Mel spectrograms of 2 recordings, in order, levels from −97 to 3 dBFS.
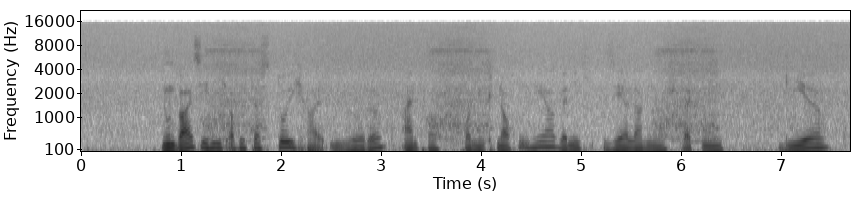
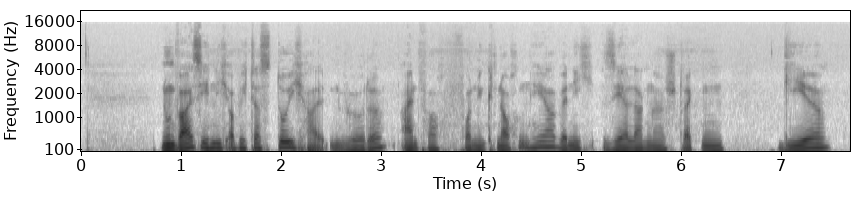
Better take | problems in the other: second | hiss; loud; throughout; 7 dB below the speech; faint in the second

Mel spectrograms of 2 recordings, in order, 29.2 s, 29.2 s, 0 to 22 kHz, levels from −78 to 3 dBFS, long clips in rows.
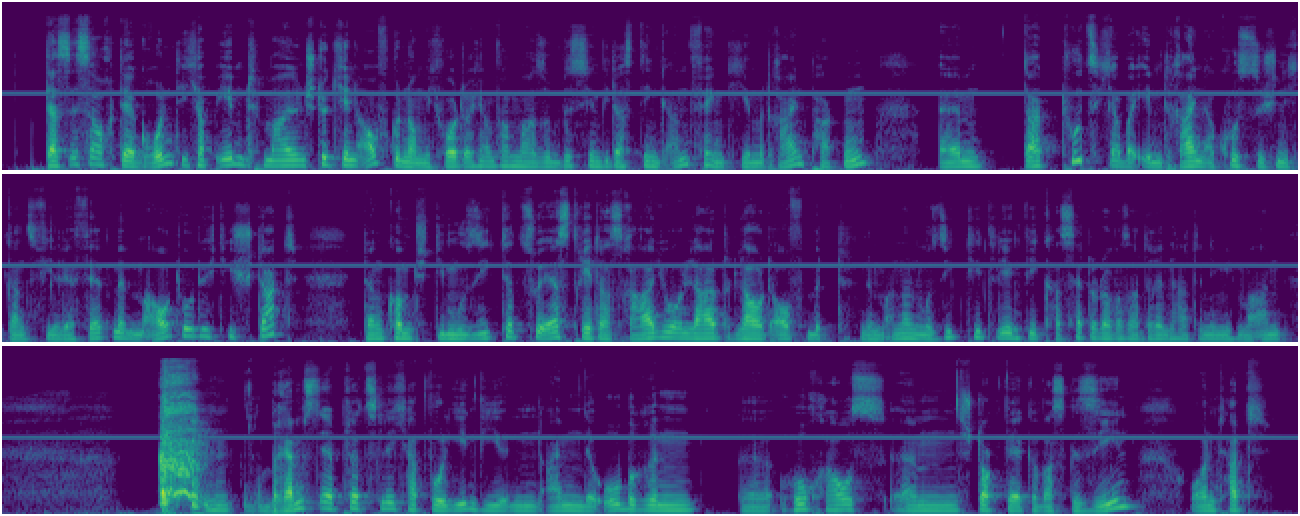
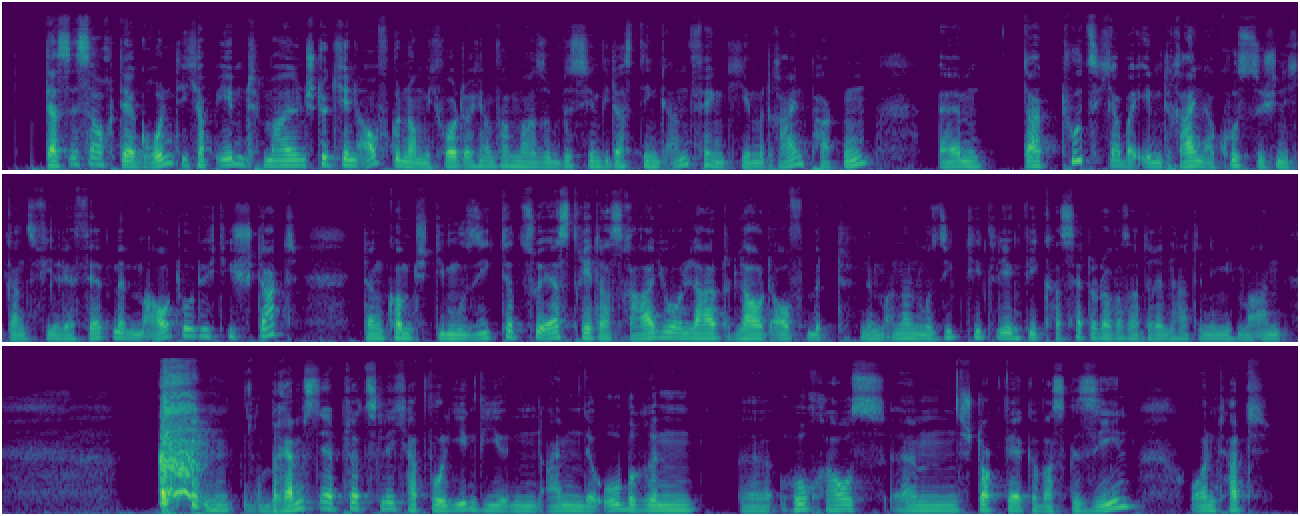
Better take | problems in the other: second | high-pitched whine; faint; throughout; 2.5 kHz, 20 dB below the speech

